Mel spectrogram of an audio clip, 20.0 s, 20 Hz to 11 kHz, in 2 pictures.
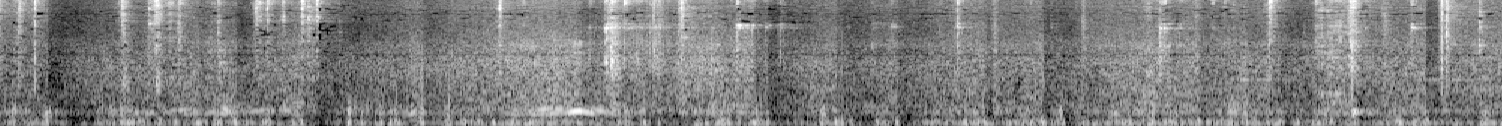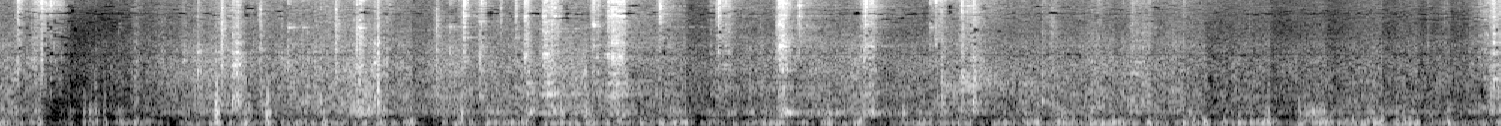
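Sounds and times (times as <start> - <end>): low mechanical rumble: 0.0 - 20.0
metal clicks of bolts and spanner: 11.3 - 16.6.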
